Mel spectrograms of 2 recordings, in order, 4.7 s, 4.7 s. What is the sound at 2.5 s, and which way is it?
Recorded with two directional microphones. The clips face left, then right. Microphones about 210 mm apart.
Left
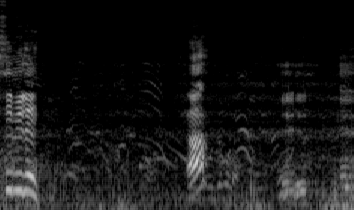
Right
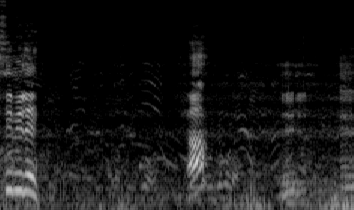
Speech, 5° left (ahead or behind).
